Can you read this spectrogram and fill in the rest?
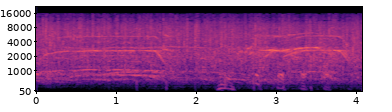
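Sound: audience cheering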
